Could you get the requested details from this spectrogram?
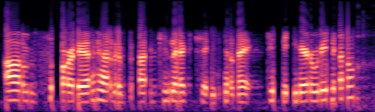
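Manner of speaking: garbled, bubbling bad phone line; words sound like gargling through the phone. Real, not acted. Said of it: "you sound like you're gargling".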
